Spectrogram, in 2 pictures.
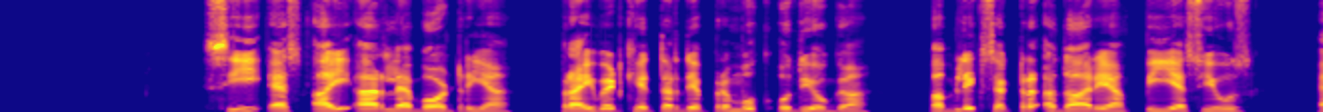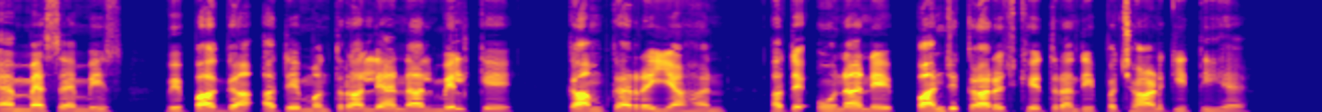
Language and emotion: Punjabi, neutral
